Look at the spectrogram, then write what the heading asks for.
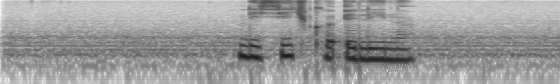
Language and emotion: Russian, neutral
